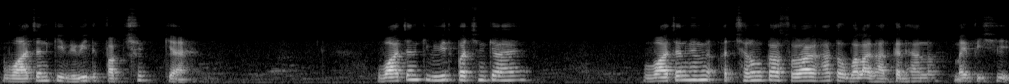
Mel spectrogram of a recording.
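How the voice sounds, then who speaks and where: Brief: male lecturer with a higher-pitched voice, explaining patiently and asking rhetorical questions, dull lo-fi recording. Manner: explanatory, repeats points and asks rhetorical questions. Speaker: teacher-training lecturer. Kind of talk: classroom lecture on Hindi reading.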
